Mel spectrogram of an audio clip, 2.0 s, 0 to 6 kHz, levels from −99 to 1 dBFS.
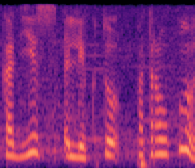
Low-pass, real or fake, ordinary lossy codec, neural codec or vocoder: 5.4 kHz; real; MP3, 48 kbps; none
